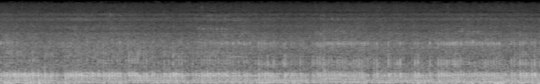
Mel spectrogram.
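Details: Continuous low pulsing purr from a mother cat talking to her kittens, filmed among street cats in Istanbul; the rumble holds steady throughout, over a persistent mechanical drone of passing vehicles.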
